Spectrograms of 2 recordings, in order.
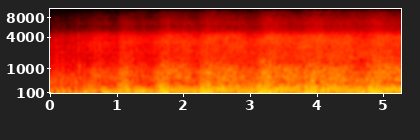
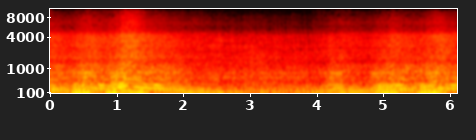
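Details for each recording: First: Suzuki Shogun 125 with shorted CDI, running on the old CDI with the battery removed: lumpy idle swelling and sagging about every second, idle not steady enough; CDI suspected shorted. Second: Suzuki Shogun 125 after fitting a Suzuki CDI: starts normally on both electric start and kick start, revs cleanly and smoothly with throttle, no misfire.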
